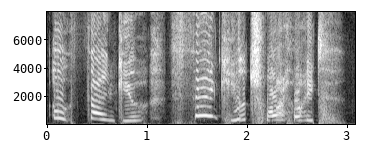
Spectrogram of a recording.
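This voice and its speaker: Cartoon lady pony, female: genteel, theatrical, high and swooping in pitch. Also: sing-song, extremely slow, dry recording, heavily acted, poor audio. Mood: relieved, fragile. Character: refined ladylike female unicorn pony, secretly a changeling.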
